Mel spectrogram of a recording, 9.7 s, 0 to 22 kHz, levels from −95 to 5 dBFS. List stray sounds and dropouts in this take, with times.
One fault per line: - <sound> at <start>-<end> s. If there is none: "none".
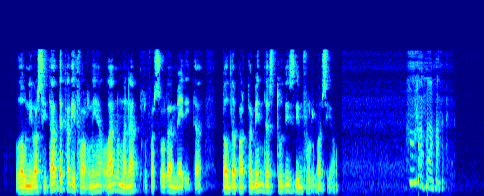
- laugh at 8.1-9.0 s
